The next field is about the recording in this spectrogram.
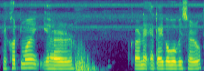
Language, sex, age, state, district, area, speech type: Assamese, male, 18-30, Assam, Lakhimpur, rural, spontaneous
